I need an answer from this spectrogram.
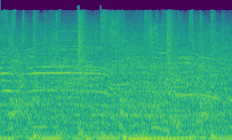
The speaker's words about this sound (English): Listen to the chant from the fans. A near capacity crowd here on the University of Houston campus at the Fertitta Center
